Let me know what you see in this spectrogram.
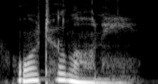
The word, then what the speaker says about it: Ortolani: Oh, damn, I keep pronouncing the last name wrong, I apologize. Ortolani.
